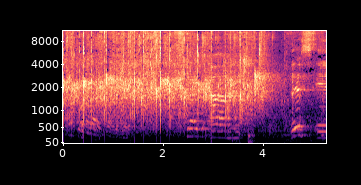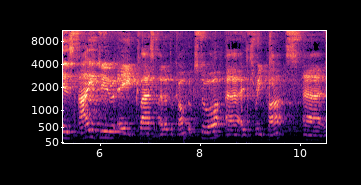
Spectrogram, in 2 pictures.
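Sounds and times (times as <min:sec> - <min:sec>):
people cheering: 0:00.0 - 0:04.2
Comic-Con panel audience clapping to welcome a speaker: 0:00.0 - 0:04.6
speech: 0:04.6 - 0:10.5.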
